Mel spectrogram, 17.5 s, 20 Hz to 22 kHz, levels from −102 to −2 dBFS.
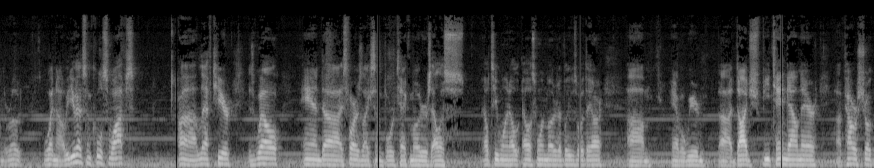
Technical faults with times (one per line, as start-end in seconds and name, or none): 3.50-3.54 gap at a join of encoded pieces
7.54-7.57 gap at a join of encoded pieces
11.57-11.60 gap at a join of encoded pieces
15.60-15.64 gap at a join of encoded pieces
